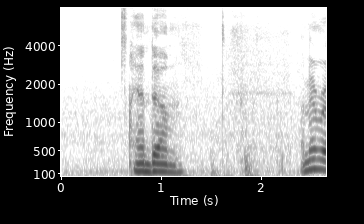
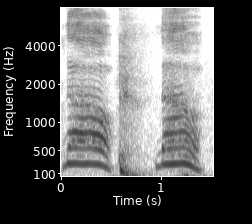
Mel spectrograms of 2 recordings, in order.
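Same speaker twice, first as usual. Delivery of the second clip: mock protest; 8 semitones higher than usual. Retold refusal of a ride.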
